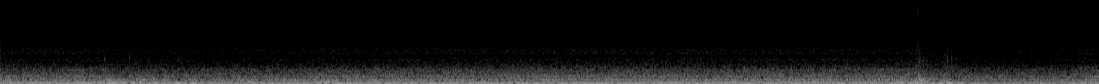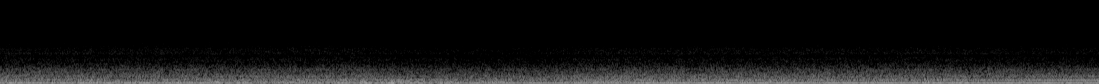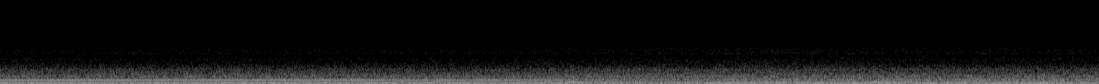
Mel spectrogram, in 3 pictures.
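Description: Car driving at steady speed, heard from inside the cabin as a low, even rumble of engine and road noise. A steady hum rises above the rumble for several seconds past the middle.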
